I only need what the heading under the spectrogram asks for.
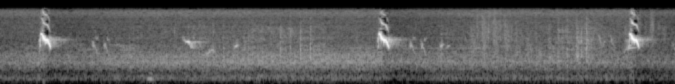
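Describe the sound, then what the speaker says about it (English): Three sharp, high finch call notes spaced several seconds apart, clear and fairly close, with faint chatter of other birds between them outdoors in the western US. "Kind of a pure tone whistle."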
